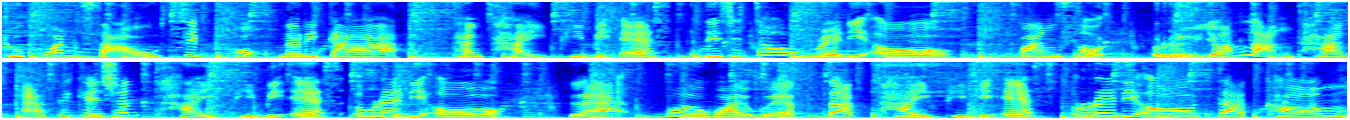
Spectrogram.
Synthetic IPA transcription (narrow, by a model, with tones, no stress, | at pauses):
t̪ʰu˦˥k̚wa˧nsa˩˦wsi˨˩p̚ho˨˩k̚naː˧li˧kaː˧t̪ʰaː˧ŋt̪ʰa˧jp̪ʰiː˧biː˧ʔe˦˥sdi˦˥t͡ɕi˧t̪a˥˩lɾeː˧di˧ʔoː˧fa˧ŋso˨˩t̪̚ɾɯː˩˦jɔː˥˩nla˩˦ŋt̪ʰaː˧ŋʔɛ˦˥pʰli˧kʰeː˧t͡ɕʰɔ˥˩nt̪ʰa˧jpʰiː˧biː˧ʔe˦˥sɾeː˧di˧ʔoː˧ | lɛ˦˥ʔwɤː˧wa˧jwe˦˥p̚dɔ˨˩t̪ʰːa˧jpʰiː˧biː˧ʔe˦˥sɾeː˧di˧ʔoː˧dɔ˨˩t̪̚kʰɔ˧˥m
